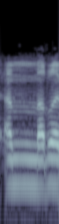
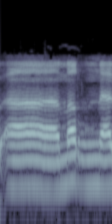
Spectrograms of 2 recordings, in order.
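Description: First: أمرنا said "ammarnaa", with a held double m; short first a, then doubled m in أمرنا; doubled meem. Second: آمرنا said "aamarnaa", first a stretched slowly; long madd on the first a of آمرنا; long opening vowel. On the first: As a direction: lean on the m in أمرنا, "am-MAR-naa". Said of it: "بتشديد". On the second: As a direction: draw out the opening of آمرنا, single m. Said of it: "بالمد". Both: Shown as a demonstration.

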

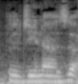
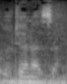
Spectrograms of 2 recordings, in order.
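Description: First: بالجنازة with "ji", a short i; kasra on the jim. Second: الجنازة with "ja", a short a; fatha on the jim. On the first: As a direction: say بالجنازة as "bil-jinaza". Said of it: "بكسر الجيم". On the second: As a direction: say الجنازة as "al-janaza". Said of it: "بكسر الجيم وبفتح الجيم". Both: Shown as a demonstration.

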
